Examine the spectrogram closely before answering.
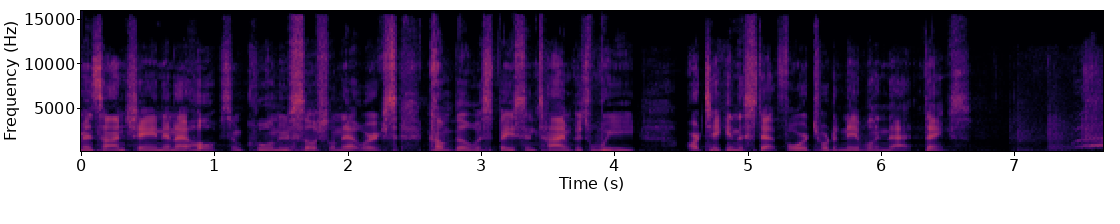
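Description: A man speaks with animation through a microphone on a stage.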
